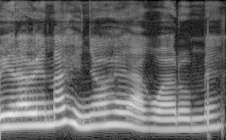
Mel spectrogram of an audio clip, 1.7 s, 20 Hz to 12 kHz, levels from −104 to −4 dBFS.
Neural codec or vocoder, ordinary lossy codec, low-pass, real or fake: none; none; none; real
